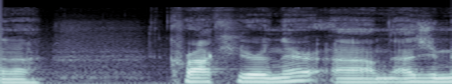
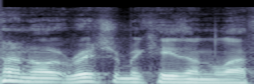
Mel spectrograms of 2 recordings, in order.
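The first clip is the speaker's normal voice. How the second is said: quick, firm, confident delivery. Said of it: "yes, in his Audi".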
